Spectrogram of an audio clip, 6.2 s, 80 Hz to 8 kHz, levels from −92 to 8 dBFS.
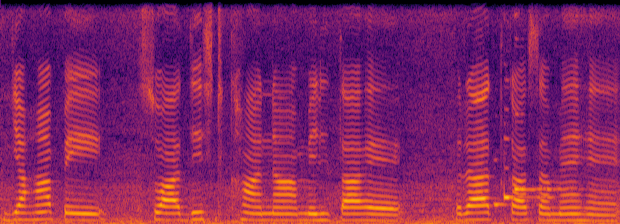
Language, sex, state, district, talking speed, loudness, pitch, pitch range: Hindi, female, Haryana, Jhajjar, 95 wpm, -15 LUFS, 230 Hz, 220-245 Hz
